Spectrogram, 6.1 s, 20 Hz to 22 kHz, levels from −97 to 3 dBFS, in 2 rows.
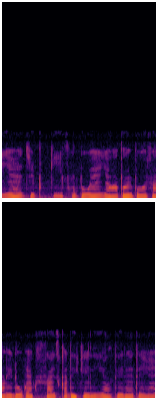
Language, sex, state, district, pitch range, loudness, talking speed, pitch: Hindi, female, Uttar Pradesh, Budaun, 250-265 Hz, -38 LUFS, 175 wpm, 260 Hz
